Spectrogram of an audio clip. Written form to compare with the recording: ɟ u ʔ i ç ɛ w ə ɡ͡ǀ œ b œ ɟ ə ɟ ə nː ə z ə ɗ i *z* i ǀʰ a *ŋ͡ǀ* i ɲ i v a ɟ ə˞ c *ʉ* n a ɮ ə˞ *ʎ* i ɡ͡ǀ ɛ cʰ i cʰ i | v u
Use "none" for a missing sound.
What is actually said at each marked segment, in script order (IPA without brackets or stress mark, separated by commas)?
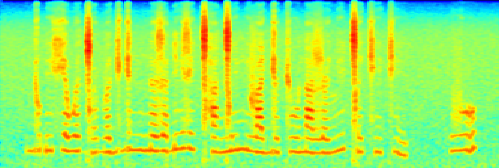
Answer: z, ŋ͡ǀ, u, ʎ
